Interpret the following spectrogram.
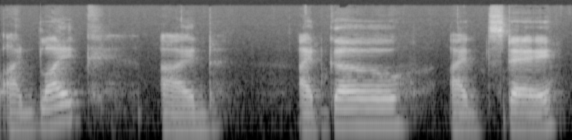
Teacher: the final D in I'd, we tend to do kind of a stopped D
